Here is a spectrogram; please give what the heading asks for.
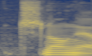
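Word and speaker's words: Schlange: Je le prononce bien. Chlanga. Voilà. Ça c'est un mot alsacien. Ça veut dire le serpent.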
